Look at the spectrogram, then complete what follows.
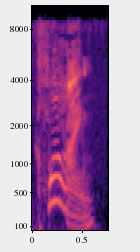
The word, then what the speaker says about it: climb: is when the M&B come together like in climb the bee is silent when the G&N come together like in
